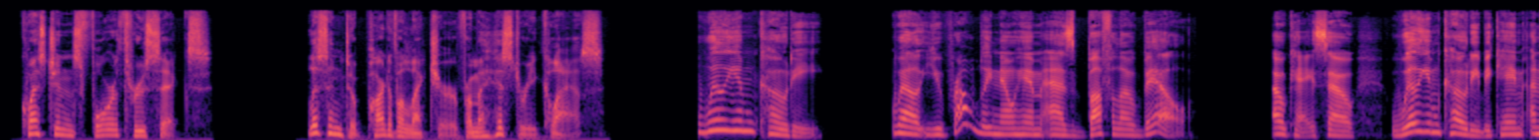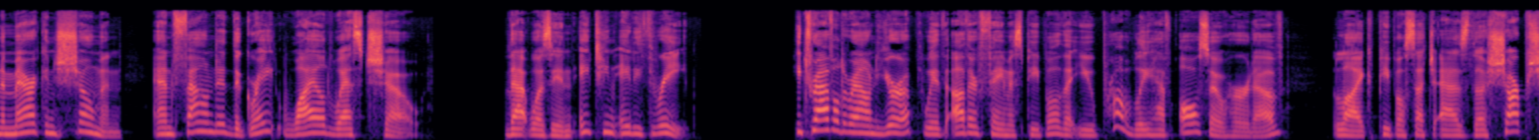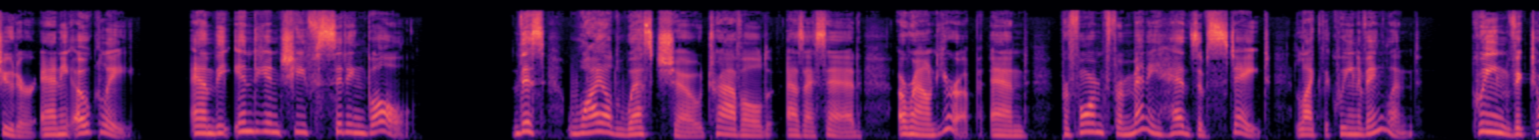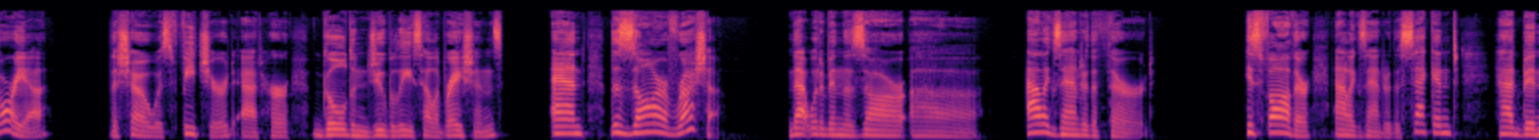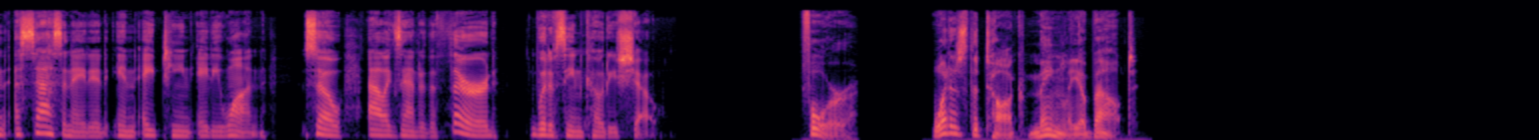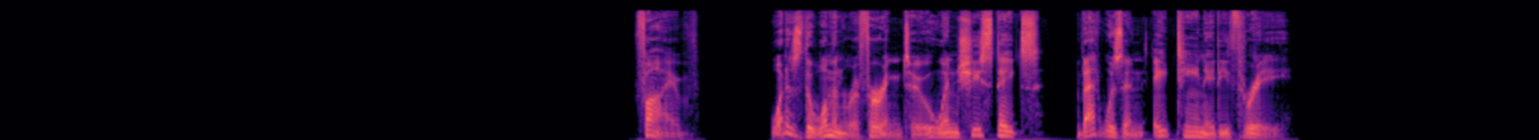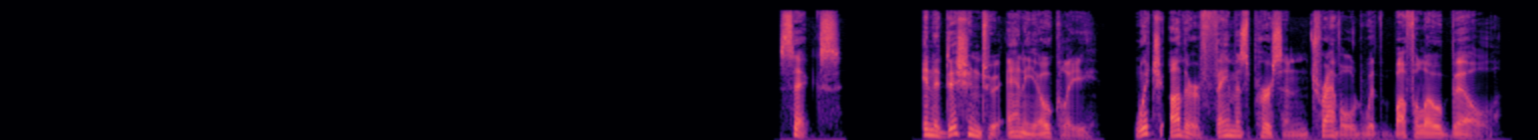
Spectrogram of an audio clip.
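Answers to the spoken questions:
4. William Cody (Buffalo Bill) and his Wild West Show
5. The year William Cody founded the Great Wild West Show
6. The Indian chief Sitting Bull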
